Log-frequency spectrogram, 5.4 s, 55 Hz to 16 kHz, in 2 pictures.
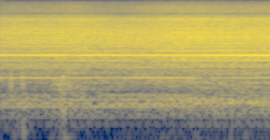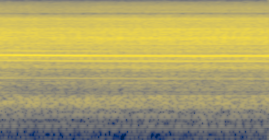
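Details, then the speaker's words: Subaru with EJ 2.2L/2.5L engine idling: steady high whine over the engine from a failing alternator, hot to the touch, with voltage jumping around 10–11 volts and reading 11.8 volts instead of charging. "whining and it's actually hot for the touch, which it shouldn't be."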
